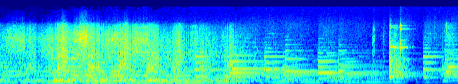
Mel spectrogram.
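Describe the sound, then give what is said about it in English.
A drinking glass knocked over on a table makes a brief sharp clink and knock near the end, with a smaller knock just after, over soft sustained music. “Rick accidentally knocks his drink over.”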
